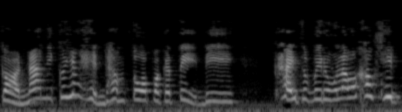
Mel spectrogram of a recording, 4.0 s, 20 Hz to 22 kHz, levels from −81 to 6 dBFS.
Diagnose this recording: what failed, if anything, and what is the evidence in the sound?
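The codec stage failed: heavy MP3 compression runs through the whole speech clip, likely from an encode starved of bits, consistent with about 32 kbps. Nothing remains above 11.5 kHz, and weak frequency lines flicker between frames, leaving a watery, swirly texture and smeared attacks.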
